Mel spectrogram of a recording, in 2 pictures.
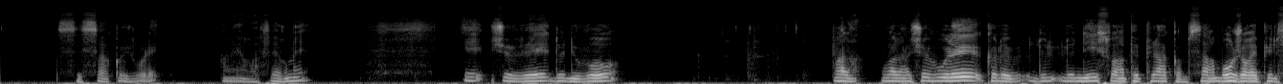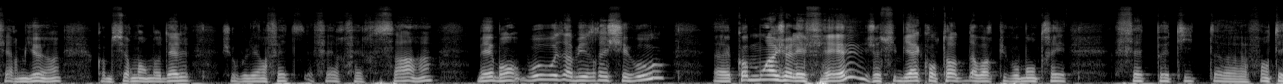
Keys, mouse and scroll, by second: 2.2 click, 7.0 click, 7.4 space, 7.7 click, 8.6 click, 10.7-11.0 scroll up 1, 11.3 click, 12.7 click, 14.4 click, 14.9-17.3 drag, 17.7 click, 18.6 click, 19.4 right click, 20.2-21.1 drag, 21.6 1, 22.1-22.7 scroll down 2, 22.7 scroll up 1, 23.9-25.3 drag, 25.4 right click.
